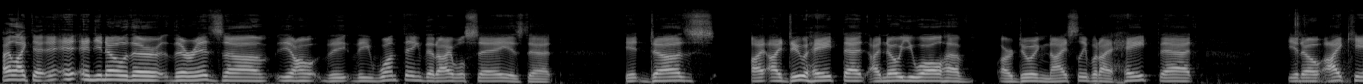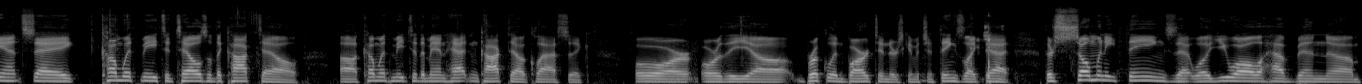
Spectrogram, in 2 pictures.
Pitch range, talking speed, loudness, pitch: 135-175 Hz, 185 wpm, -28 LUFS, 155 Hz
